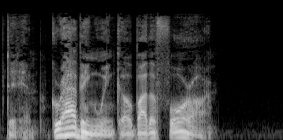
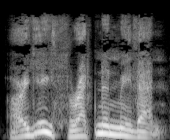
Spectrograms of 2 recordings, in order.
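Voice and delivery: louder gruff challenge; bristling dwarf; 7 semitones higher, 8 dB louder than usual. Acted. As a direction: take offence. Winko bristles.

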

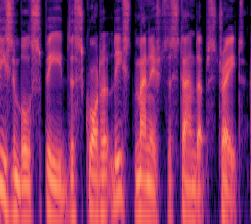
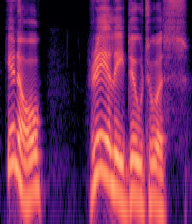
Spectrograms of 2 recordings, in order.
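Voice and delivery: high, anxious question; worried prisoner's voice; nervous; 9 semitones higher, 5 dB louder than usual. A narrator's reading. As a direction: ask it nervously, pitched up and louder. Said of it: "said Shufti nervously".

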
